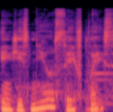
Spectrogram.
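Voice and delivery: plain

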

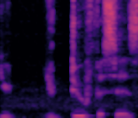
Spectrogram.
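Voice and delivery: put-on woman's yelling, lightly scolding bite. Retelling a study-hall story, imitating the lady who started yelling at them. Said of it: "this lady just starts yelling at us".

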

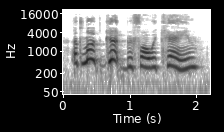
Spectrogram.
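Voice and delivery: ordinary talk

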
